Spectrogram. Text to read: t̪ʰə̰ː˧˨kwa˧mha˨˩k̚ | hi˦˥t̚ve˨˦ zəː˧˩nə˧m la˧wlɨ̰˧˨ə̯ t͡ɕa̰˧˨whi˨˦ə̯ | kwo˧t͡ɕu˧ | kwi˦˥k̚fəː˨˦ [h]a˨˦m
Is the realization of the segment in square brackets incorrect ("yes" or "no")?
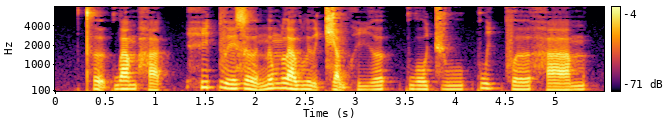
no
